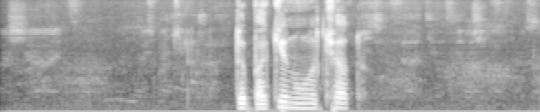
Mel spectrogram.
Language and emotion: Russian, neutral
